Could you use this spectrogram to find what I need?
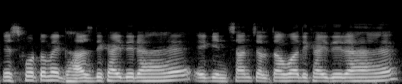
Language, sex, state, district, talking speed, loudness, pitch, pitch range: Hindi, male, Assam, Kamrup Metropolitan, 240 wpm, -17 LUFS, 165 Hz, 160-175 Hz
